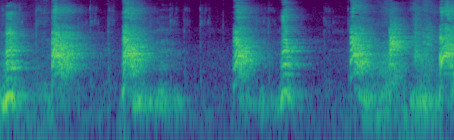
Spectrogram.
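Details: Shih Tzu dogs playing in a box, with short sharp yappy barks in quick bursts, some paired, separated by brief pauses, mixed with a little low growling.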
